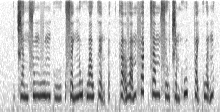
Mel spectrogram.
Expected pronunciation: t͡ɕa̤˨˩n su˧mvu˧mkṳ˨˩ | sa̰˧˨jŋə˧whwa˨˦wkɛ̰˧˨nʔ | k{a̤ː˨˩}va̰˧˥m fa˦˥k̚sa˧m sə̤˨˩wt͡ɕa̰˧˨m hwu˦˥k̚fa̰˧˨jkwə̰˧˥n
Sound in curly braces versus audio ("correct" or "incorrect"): incorrect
